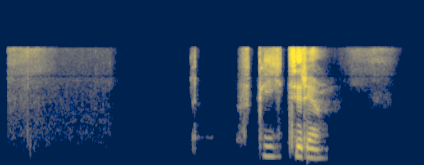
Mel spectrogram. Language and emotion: Russian, neutral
